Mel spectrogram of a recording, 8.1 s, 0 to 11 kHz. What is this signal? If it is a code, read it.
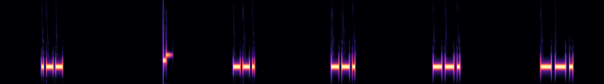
Morse code, heard as a keyed tone, about 33 wpm, spaced as for 8 wpm, 700 Hz. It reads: W GGGG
